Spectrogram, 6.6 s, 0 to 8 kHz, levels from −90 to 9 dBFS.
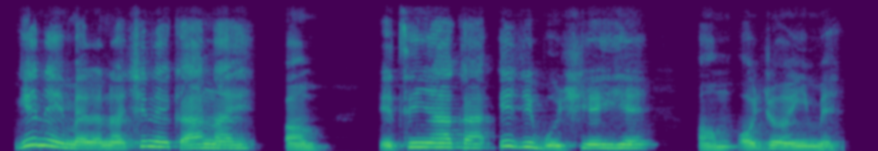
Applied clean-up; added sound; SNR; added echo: none; none; none; none.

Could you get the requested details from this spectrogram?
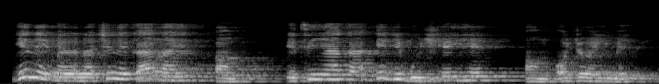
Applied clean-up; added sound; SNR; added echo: none; none; none; reverberation time 1.0 s.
